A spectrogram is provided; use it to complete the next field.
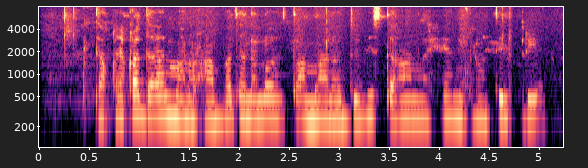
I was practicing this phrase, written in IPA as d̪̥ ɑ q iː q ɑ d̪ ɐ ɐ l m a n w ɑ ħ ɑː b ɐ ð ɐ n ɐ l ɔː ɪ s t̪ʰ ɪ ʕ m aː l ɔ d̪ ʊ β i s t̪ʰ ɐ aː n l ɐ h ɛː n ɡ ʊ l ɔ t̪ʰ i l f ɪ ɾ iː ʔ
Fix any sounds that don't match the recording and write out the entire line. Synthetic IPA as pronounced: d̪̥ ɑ q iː q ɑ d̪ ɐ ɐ l m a n w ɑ ħ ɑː b ɐ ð ɐ n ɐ l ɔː ɪ s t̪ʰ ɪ ʕ m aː l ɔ d̪ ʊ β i s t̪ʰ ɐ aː n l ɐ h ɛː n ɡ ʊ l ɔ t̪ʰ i l f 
